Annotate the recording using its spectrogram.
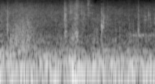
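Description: A magical dash whooshes sharply.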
